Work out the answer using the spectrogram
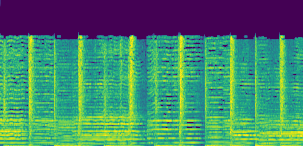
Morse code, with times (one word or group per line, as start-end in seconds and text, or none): none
